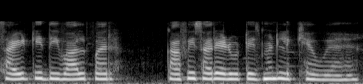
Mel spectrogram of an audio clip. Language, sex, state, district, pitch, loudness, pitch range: Hindi, female, Jharkhand, Garhwa, 250 Hz, -13 LUFS, 240-260 Hz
